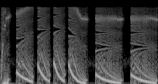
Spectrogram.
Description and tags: A circuit bent laser sound ripped from a recording session of a circuit bent laser gun for kids.
1/3 laser sounds from my circuit bent sample pack II.
electronic, electricity, bent, bender, laser, circuit, bending, glitch, tweaked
